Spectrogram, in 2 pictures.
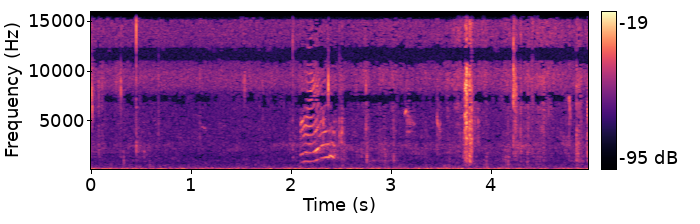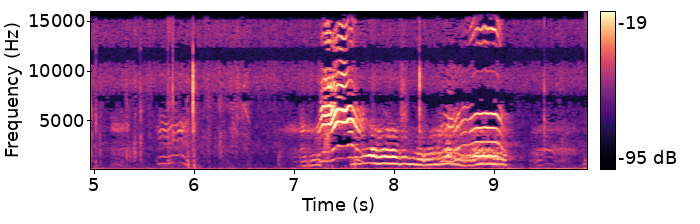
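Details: While nursing, Scottish Fold kittens compete for a nipple, a tortie kitten standing her ground; a faint mew early, then a rapid run of wavering, rising-and-falling cries near the end over a low hum.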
